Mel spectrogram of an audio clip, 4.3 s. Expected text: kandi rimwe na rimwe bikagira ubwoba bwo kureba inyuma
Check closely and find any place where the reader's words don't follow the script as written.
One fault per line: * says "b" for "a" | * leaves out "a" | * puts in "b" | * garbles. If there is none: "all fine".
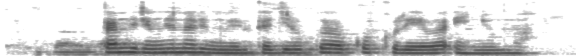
all fine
